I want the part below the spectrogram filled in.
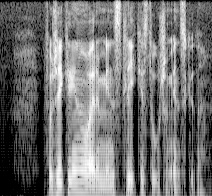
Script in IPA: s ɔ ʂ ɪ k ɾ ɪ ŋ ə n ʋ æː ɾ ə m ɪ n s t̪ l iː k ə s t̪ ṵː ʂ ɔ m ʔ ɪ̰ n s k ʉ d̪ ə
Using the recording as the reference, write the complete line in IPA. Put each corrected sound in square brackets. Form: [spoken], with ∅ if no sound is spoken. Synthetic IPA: [f] ɔ ʂ ɪ k ɾ ɪ ŋ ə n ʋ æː ɾ ə m ɪ n s t̪ l iː k ə s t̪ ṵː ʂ ɔ m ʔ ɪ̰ n s k ʉ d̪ ə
